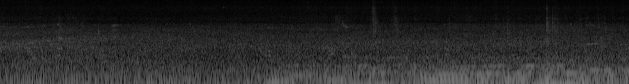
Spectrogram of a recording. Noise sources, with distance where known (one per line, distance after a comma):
engine of unclear size
person or small group talking, far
